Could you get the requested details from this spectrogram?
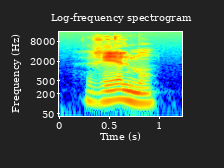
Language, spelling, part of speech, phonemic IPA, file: French, réellement, adverb, /ʁe.ɛl.mɑ̃/, Fr-réellement.ogg
- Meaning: really; genuinely; in fact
